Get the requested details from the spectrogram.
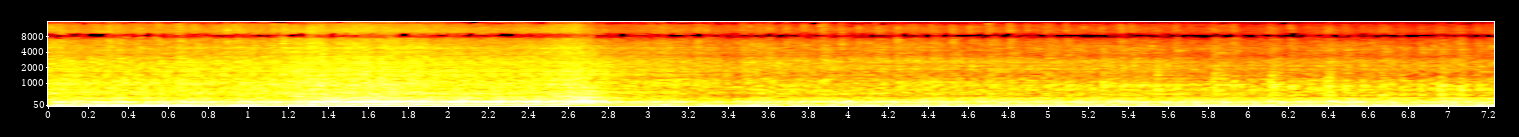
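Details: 1968 Dodge Dart drag car, stroker Mopar small block with solid roller cam, warming up after a cold start: deep, slightly lumpy V8 idle easing down after a brief blip, then a steady even beat; healthy warm-up idle.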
